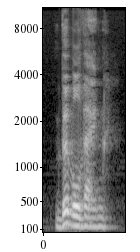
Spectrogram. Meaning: synonym of mousserende wijn
- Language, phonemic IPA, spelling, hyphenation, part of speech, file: Dutch, /ˈbʏ.bəlˌʋɛi̯n/, bubbelwijn, bub‧bel‧wijn, noun, Nl-bubbelwijn.ogg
